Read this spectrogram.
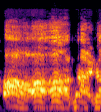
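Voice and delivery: high, loud "oh no" backpedal; mock flustered protest. Imitating the burned man at the pub, loud mock protest. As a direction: blurt it out like someone caught out. Acting out the burned man's reply.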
